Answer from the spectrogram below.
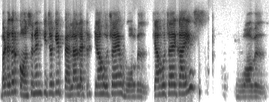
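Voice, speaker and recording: A woman's voice: high voice, normal speed, sharp tone, dull audio. A woman teaching an English grammar lesson, questioning her students and repeating their answers.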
